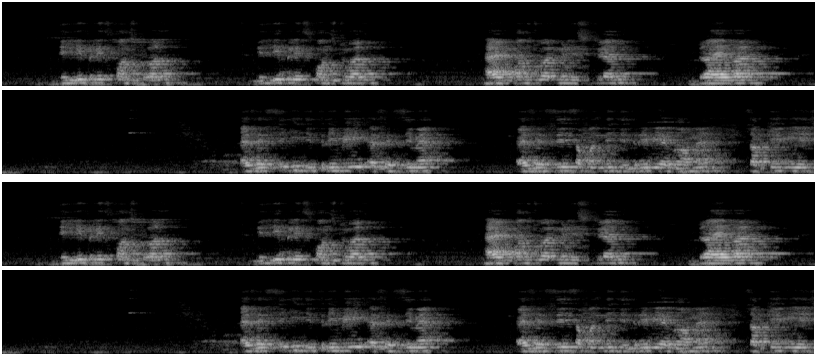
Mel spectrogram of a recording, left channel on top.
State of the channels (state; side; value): identical; both; correlation 1.00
